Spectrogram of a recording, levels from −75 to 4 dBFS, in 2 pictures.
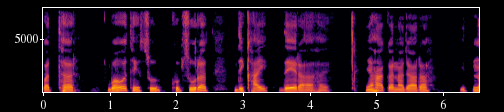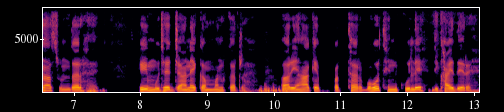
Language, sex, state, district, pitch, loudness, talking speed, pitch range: Hindi, male, Chhattisgarh, Sarguja, 140 Hz, -17 LUFS, 160 wpm, 130-155 Hz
